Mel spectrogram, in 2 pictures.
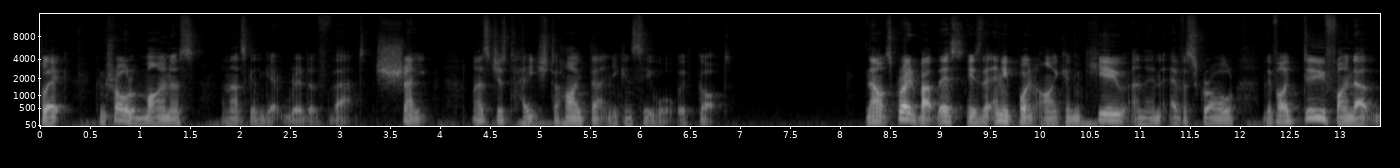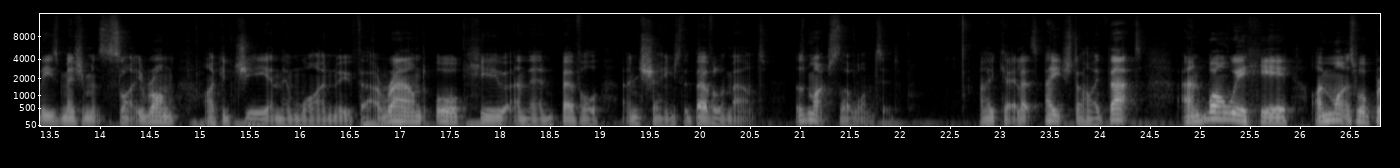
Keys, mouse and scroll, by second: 0.6 ctrl+KP_Subtract, 1.6 shift+middle click, 1.9-3.3 shift+scroll up 1, 3.3-3.9 scroll up 1, 4.4 click, 4.7 h, 5.3 middle click, 9.4 shift+middle click, 9.9 click, 10.3 q, 11.3 click, 12.7 middle click, 13.8 shift+middle click, 13.9 middle click, 13.9 shift+middle click, 14.8 g, 15.2 y, 16.5 Escape, 17.6 q, 18.7 click, 21.0 Tab, 22.4 click, 23.9 h, 24.2-24.5 scroll down 1, 24.5 middle click, 25.0 shift+middle click, 25.1 middle click, 25.3-25.7 scroll up 1, 25.7 middle click.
